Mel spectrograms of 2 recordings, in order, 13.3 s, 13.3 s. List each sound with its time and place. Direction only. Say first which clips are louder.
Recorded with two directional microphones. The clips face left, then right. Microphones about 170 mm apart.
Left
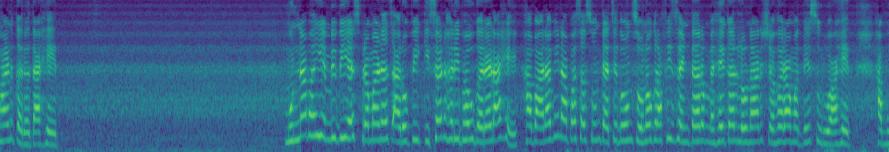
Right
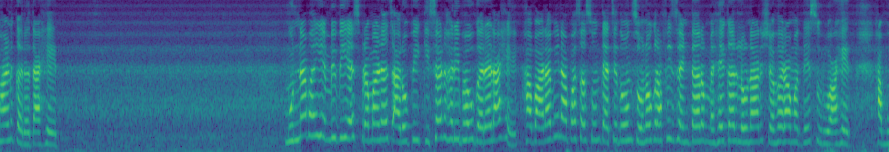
0.0 s a woman's voice: left 1 dB; 10° left (ahead or behind)
4.3 s a woman's voice: left 2 dB; 15° left (ahead or behind)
